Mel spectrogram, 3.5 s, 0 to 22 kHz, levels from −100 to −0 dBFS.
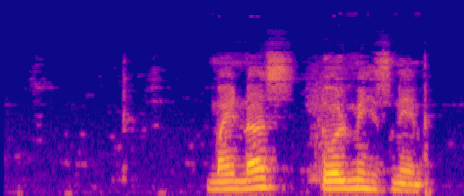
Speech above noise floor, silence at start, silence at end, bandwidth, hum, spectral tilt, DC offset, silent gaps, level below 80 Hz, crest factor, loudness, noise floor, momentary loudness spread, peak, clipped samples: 41 dB; 1.55 s; 0.25 s; 7.8 kHz; none; -6.5 dB/octave; under 0.1%; none; -52 dBFS; 18 dB; -18 LUFS; -58 dBFS; 10 LU; -4 dBFS; under 0.1%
